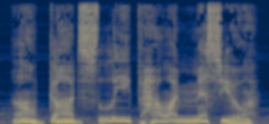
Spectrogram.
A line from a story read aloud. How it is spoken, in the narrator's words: Megan groaned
